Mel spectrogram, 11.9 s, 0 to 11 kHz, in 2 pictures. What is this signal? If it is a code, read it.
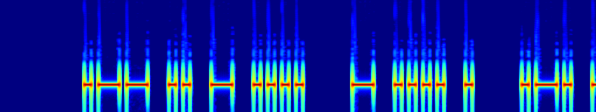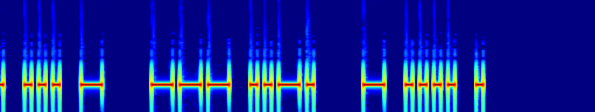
Morse code, heard as a keyed tone, about 17 wpm, 700 Hz. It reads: WITH THE REST OF THE
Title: Sets of 5 Words 17wpm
